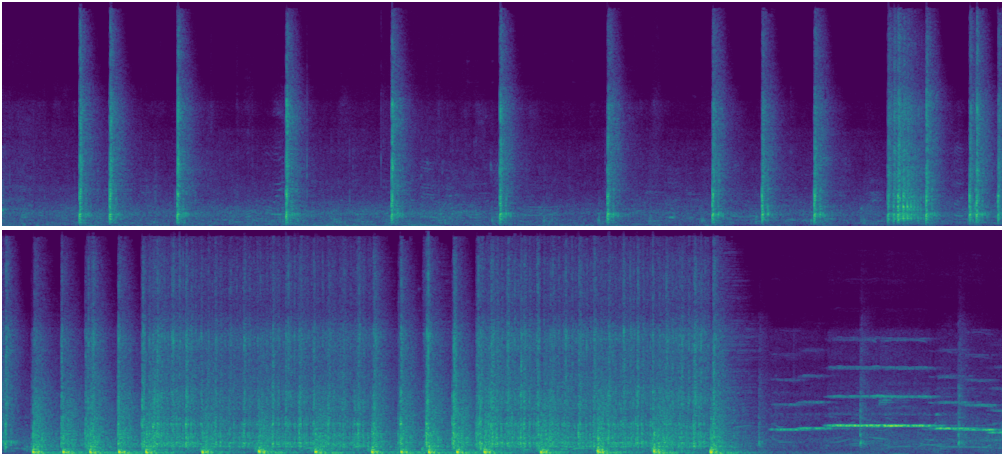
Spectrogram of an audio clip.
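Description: Flute band striking up: sharp drum-stick taps about once a second that quicken, then a loud snare drum roll with bass drum beats for about seven seconds, and flutes come in on high held notes near the end.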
